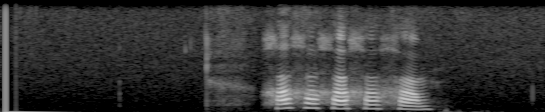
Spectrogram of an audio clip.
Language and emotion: Russian, neutral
